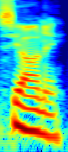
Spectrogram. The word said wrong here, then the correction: Shani: It's Shani. – Shani.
